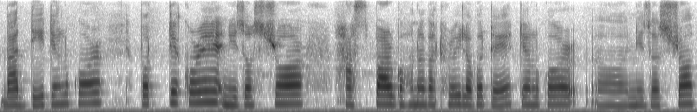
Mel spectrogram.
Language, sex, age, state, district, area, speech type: Assamese, female, 18-30, Assam, Dibrugarh, rural, spontaneous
